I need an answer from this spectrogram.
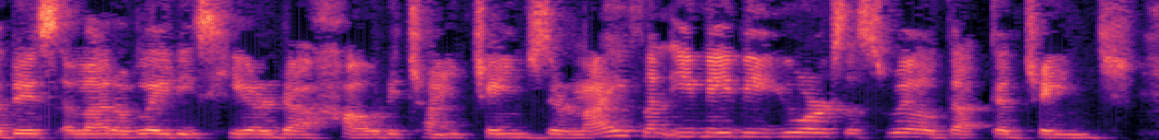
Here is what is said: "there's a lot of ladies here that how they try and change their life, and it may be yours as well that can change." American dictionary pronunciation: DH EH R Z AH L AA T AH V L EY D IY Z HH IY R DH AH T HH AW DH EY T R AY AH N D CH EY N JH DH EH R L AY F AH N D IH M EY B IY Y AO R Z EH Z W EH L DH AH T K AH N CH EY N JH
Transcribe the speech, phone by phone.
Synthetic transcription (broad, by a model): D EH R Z AH L AA T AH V L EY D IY S HH IY R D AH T HH AW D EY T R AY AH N CH EY N JH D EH R L AY F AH N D IH M EY B IY Y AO R S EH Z W EH L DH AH T K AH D CH EY N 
